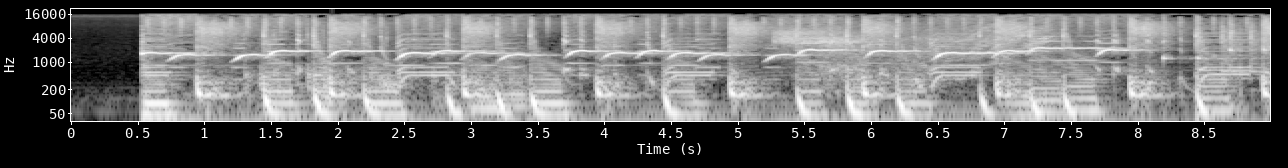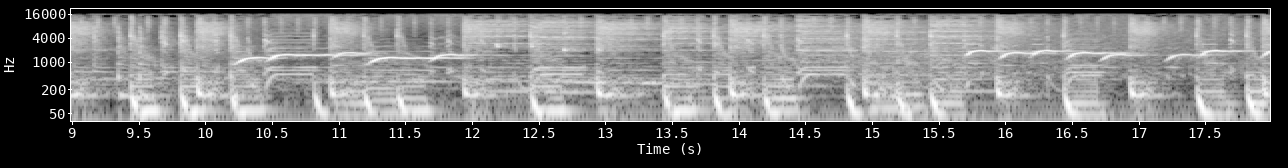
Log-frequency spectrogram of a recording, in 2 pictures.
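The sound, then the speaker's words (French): Someone whistles a bright, sliding tune that runs nearly the whole time, riding on top of a loud, full backing track with a steady beat and no singing. “Moi siffler tout le long.”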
